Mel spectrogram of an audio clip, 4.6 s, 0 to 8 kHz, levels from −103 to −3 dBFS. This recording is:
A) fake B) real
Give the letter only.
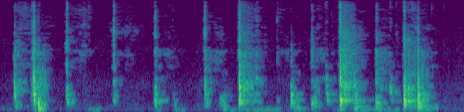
B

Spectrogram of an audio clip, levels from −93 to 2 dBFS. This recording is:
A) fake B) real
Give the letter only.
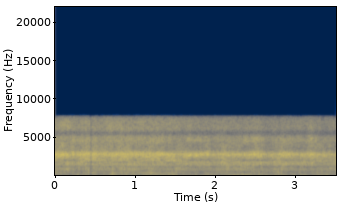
A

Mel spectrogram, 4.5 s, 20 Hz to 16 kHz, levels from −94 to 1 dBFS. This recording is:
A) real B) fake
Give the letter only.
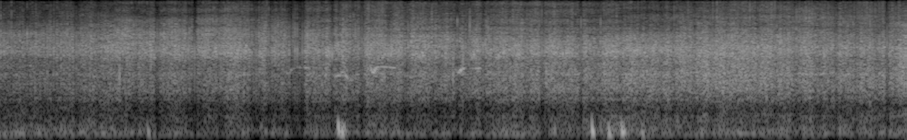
A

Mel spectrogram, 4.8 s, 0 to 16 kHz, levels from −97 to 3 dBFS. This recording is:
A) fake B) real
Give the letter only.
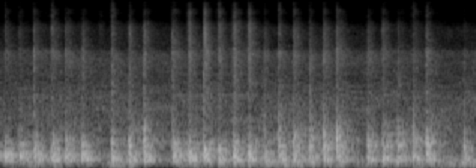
A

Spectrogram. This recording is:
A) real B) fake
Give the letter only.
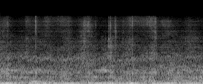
B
